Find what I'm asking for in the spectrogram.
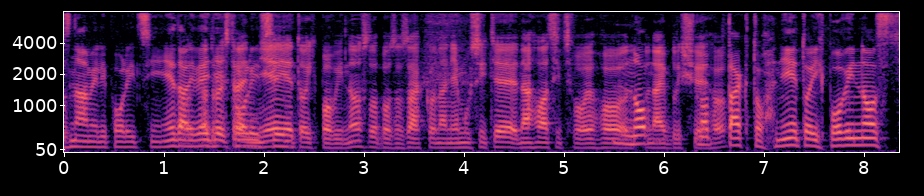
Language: Slovak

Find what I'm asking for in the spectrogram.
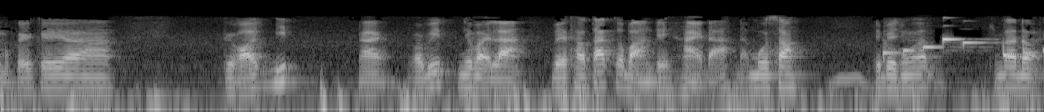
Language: Vietnamese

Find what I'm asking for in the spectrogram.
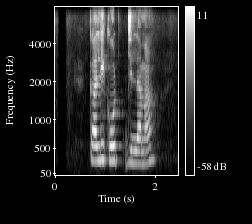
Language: Nepali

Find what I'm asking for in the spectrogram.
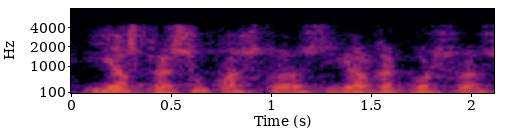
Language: Catalan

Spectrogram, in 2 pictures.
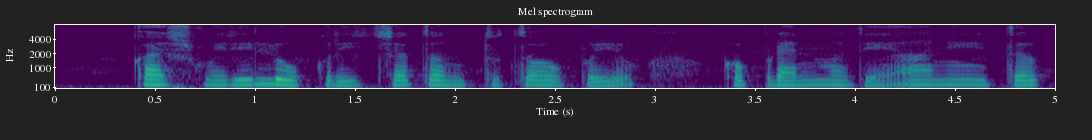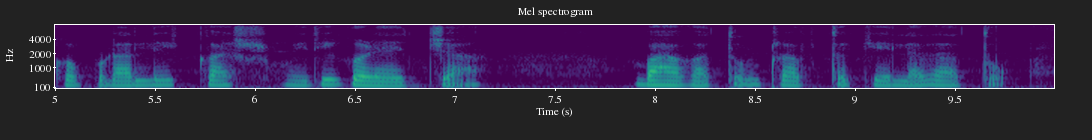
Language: Marathi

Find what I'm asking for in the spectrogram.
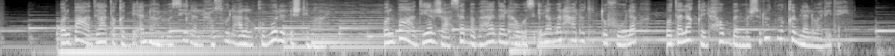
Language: Arabic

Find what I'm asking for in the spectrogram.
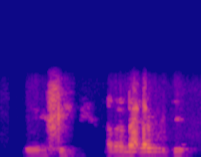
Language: Malayalam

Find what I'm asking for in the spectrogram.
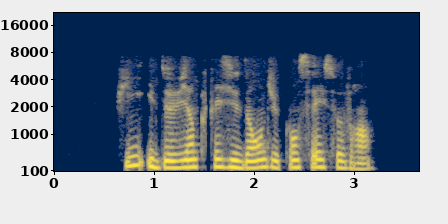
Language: French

